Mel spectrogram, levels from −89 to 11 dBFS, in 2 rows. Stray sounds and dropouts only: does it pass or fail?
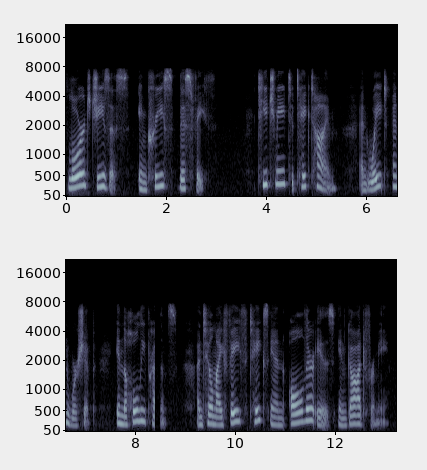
fail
